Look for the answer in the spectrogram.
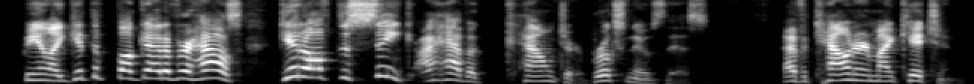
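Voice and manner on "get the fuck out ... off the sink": very high, exasperated, frustrated yelling. Describing how viewers react while watching the show, acting out screaming at the TV. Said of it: "you're screaming at the TV".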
